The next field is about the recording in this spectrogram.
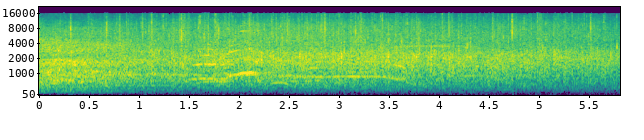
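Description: Sustained applause from a sizable crowd, a dense steady wash of clapping at fairly even loudness for several seconds, with faint voices and cheers mixed in.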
